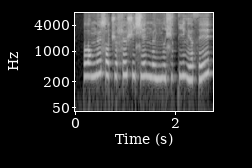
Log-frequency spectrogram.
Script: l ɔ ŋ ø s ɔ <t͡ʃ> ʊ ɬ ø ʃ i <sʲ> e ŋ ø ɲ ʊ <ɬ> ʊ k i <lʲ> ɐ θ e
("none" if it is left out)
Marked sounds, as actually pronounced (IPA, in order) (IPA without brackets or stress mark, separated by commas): t͡ʃ, ɕ, ɕ, lʲ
